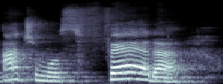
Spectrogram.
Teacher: a palavra atmosfera é considerada uma paroxítona porque a penúltima sílaba é a tônica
